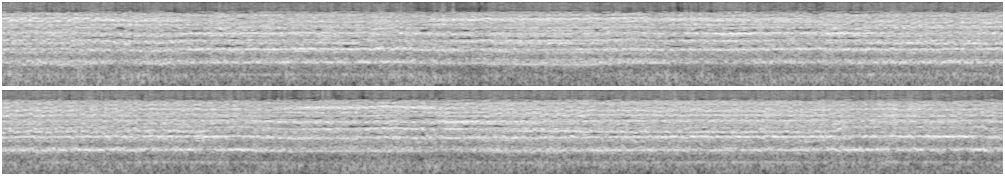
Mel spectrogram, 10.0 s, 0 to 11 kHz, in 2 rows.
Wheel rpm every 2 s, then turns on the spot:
210, 220, 210, 220, 220.
none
